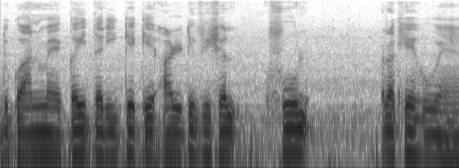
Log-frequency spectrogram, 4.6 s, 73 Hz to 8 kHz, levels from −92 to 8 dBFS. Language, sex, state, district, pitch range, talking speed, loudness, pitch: Hindi, male, Uttar Pradesh, Lalitpur, 95-105 Hz, 130 wpm, -14 LUFS, 100 Hz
